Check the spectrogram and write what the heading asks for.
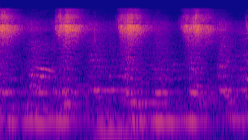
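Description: Kuna panpipes playing a short repeating melody in changing notes, with maracas shaking in a steady rhythm of about three shakes a second, the music of a traditional Kuna dance.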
